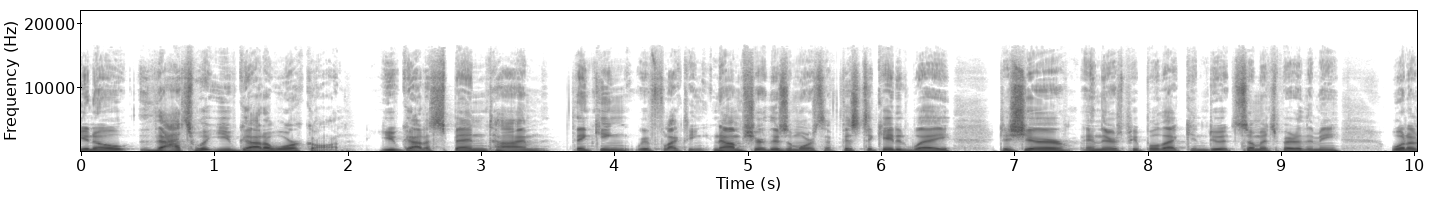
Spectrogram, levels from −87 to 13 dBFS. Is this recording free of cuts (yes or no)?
yes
